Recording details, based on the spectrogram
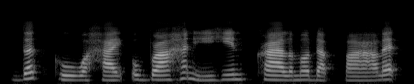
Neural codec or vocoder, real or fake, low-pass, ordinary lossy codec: codec, 16 kHz, 0.2 kbps, FocalCodec; fake; none; none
